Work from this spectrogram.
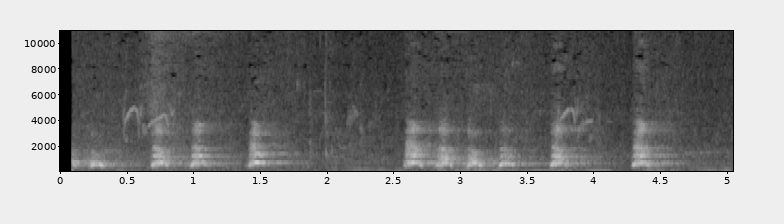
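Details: A cute Jindo puppy, met in a mountain village near Jeonju, South Korea, gives sharp, high-pitched yipping barks in quick runs of two to four, with a faint low hum between barks.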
